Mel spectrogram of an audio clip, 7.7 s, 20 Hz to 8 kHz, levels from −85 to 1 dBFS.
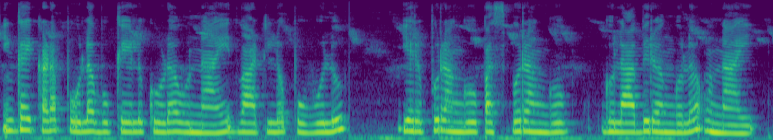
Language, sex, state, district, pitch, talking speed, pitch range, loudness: Telugu, female, Telangana, Hyderabad, 205 Hz, 115 wpm, 195-215 Hz, -16 LUFS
